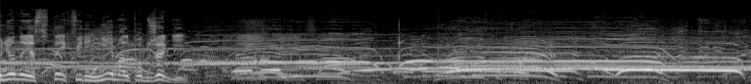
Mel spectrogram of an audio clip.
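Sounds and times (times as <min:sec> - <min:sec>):
speech: 0:00.0 - 0:02.2
large crowd of young people shouting and cheering in a square: 0:00.0 - 0:07.4.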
